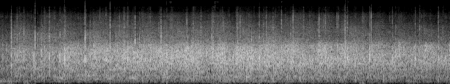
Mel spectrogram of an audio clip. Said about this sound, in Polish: Doktor Alicja Długołęcka. Wielkie brawa!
